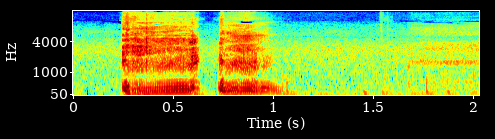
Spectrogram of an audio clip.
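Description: A man clearing his throat: two short, rough bursts in the first second.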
